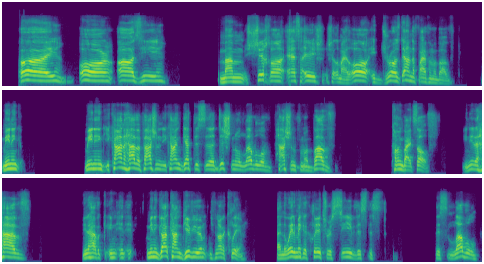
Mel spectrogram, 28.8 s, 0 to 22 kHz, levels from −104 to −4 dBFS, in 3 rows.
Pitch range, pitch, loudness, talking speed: 145-185 Hz, 170 Hz, -24 LUFS, 135 wpm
